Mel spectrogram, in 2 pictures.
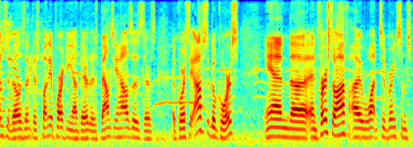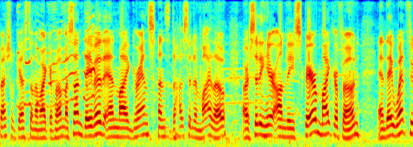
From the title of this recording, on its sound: Live at the Miracle Hill Kids Ninja Challenge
